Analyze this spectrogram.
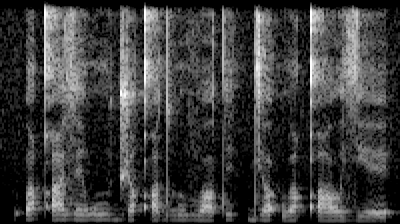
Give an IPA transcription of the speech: ʔ o qʼ æ z e w u d͡ʒ u qʼ ɒ d ɦ u v ɒ t i t dʲ ɒ ʔ u qʼ ɒ o̯ zʲ e

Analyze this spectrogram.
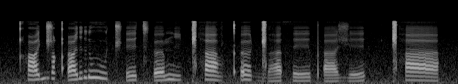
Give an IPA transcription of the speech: qʰ əː˩˥ d͡ʒ ə˦˨ qʼ i˩˥ r uː˦˨ t͡ʃʼ e˩˧ t͡sʼ œ˩˥ m i˩˥ ǁʰ aː˦˨ v kʼ œ˦˨ ɡ͡ǁ a˩˧ θ eː˩˧ pʼ aː˩˧ ʒ e˩˥ | ǁʰ aː˦˨

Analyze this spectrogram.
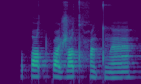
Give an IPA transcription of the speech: θ ɔ tˤ p ø ʒ ɯ tˤ ħ ɛ̃ tʷ æ̃

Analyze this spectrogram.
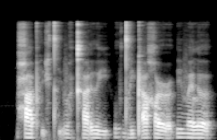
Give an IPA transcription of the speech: ħ a pʰ ḭ x t̪ʰ ḭ β a̤ kʰ a ɾ ɨ j | ṳ d̪ a̤ j pʼ a χ ə˞ | i β ɛ l ə

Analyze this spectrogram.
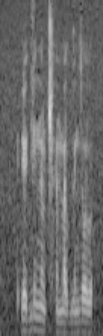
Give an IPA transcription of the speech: ɗ e ɡ i n ɛ̃ l ʈ͡ʂʰ ɛ̃ m a l ɡ ʏ n z o l

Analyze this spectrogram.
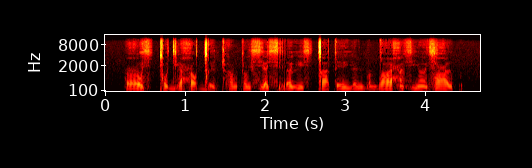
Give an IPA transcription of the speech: ʕ o sʲ ǀ o dʲ e ħ ɔ ɡ͡ǀ ɘ lʲ ʈʰ ɐ ɳ tˤ ɐ ɳ sʲ a sʲ r ɐ lʲ e sʲ ǀ a t e j ɛ ɳ b ɘ ɳ dˤ e ħ ɐ̃ sʲ j ɐ̃ sʲ ʕ ɘ p

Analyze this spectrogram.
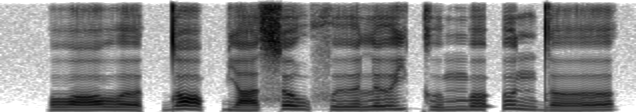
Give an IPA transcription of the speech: ʋ ɔː˩˧ ʋ ɤː˧˩ t̚ d ɔː˥˨ p̚ j a˩˧ s o˥˨ w f ɯː˧ l ɯː˧˥ j k u˩˧ m o˧˥ ʔ u˥˨ n d ɤː˩˧

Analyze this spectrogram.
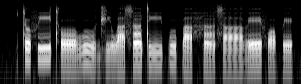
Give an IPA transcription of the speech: t ʊ˦ f iː˦ tʰ oː˨ β uː˦˨ d͡ʒ i˨ w a˨ s ã˦ t iː˦ p u˦ p a˨ h ã˦˨ s aː˨ β eː˦ f ɔ˨ p ɪ˦

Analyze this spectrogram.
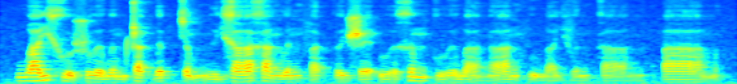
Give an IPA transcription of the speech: w a˧˥ j x u˨˩˨ ʂ u˨˩ ə̯ w ə˨˩˦ m ʈ a˨˩ k̚ l ə˦˥ k̚ c ə˨˩˨ m ŋ ɨ˨˩˦ j ɣ aː˧˥ x a˧ ŋ l ə˧ ŋ f a˨˩ k̚ ʔ ə˨˩ j ʂ ɛ˨˩ ʔ u˨˩˦ ə̯ x ə˧ m k u˨˩˦ ə̯ w aː˨˩ ŋ aː˧˥ ŋ f u˨˩˨ w a˨˩ j v ə˧ ŋ k a˨˩ ŋ | ʔ aː˨˩ m

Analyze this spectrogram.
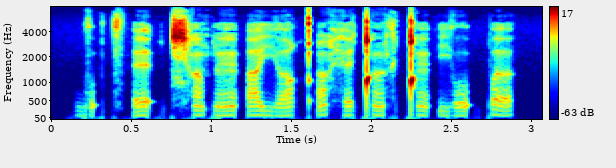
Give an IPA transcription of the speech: ɡ o ʔ t͡sʼ ɛ ʔ t͡ɕʰ ã p ɾ ɛ̃ ʔ a j ɐ qʼ ẽ h ɛ ǃ ɐ̃ x ǃ ɛ̃ ʔ j o ʔ p ɐ

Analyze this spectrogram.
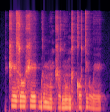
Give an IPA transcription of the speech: t͡ʃ eː˦ z oː˦ ʃ eː˦ ɡ͡b ɨ˧ m ũ˨ t͡ʃ o˨ d ũ˨ ɡ ɨ˨ ɡ o˦ t i˦ w e˨

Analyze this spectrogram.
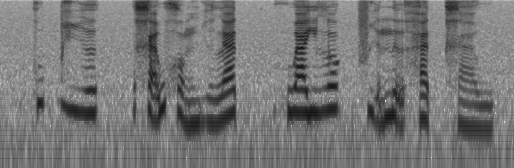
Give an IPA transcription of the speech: k u˦˥ p̚ ɣ i˧ ə̯ | x a̰˧˥ w x ɔ˧˩ ŋ i̤˨˩ ə̯ l a˦˥ t̚ | h w a˧ j l ɔ˦˥ k̚ f ḭ˧˨ ə̯ n ə̰ː˧˨ h a˨˩ t̚ x a̤˨˩ w

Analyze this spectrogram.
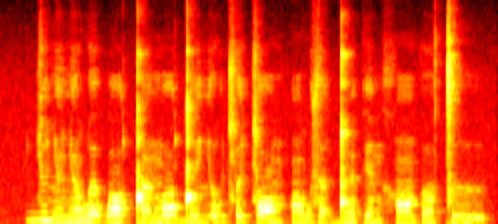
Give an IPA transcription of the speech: ɟ ʉ ʎ ə̃ ʎ ə̃ w ə ɓ ɔ ǃ ə̃ ŋ ɔ ɡ͡ǃ e ʎ ɤ w cʰ ə c ɔ m ʔ ɔ̃ w z ə ɡ͡ǃ ø k e m x ɔ̃ k ɤ ǀ ɯ

